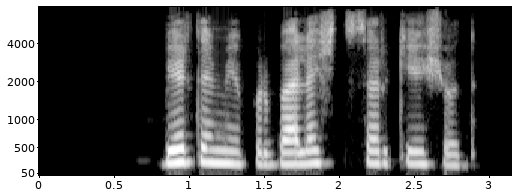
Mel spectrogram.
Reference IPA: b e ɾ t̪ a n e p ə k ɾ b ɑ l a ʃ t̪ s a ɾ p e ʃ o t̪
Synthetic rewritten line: b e ɾ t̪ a m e p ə ɾ b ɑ l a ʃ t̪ s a ɾ k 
